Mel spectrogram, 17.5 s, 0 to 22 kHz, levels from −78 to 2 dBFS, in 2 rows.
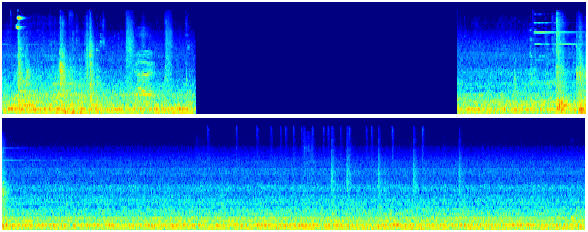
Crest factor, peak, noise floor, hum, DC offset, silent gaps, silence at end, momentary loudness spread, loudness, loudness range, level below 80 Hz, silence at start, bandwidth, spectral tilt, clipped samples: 20 dB; -6 dBFS; under -90 dBFS; none; under 0.1%; 2.93-6.82 s; 0 s; 7 LU; -27 LUFS; 8 LU; -36 dBFS; 0 s; 16.5 kHz; -6 dB/octave; under 0.1%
